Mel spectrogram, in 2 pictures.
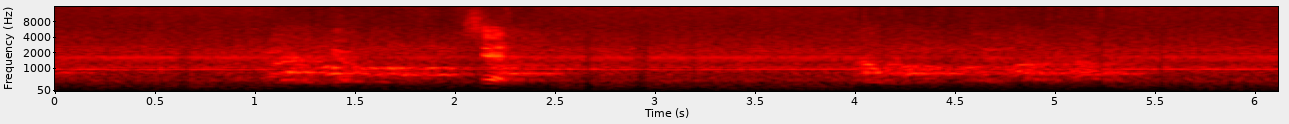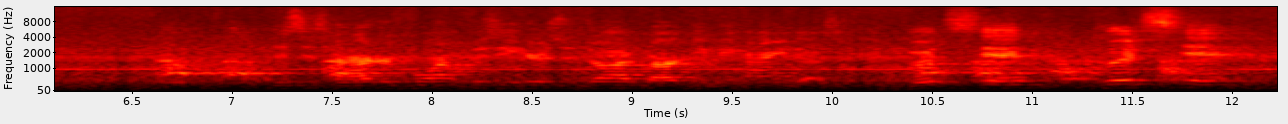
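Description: An elderly man talks softly to a dog some distance away.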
